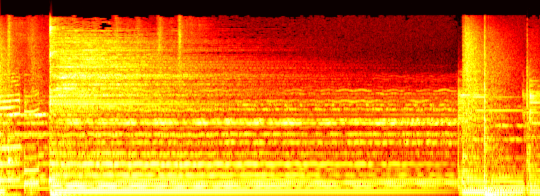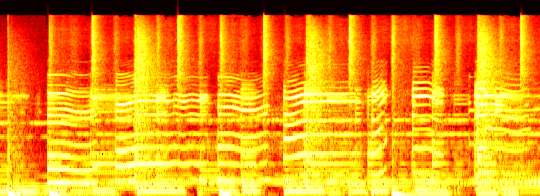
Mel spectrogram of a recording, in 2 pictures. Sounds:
playing steel guitar

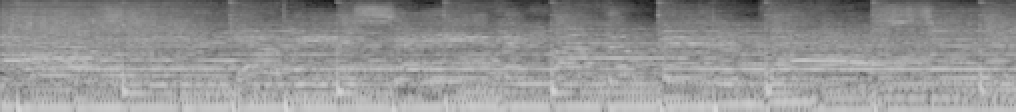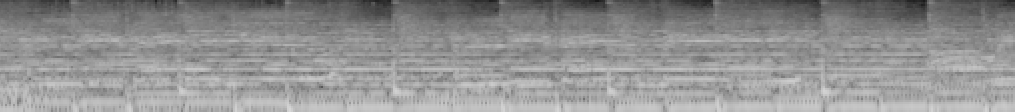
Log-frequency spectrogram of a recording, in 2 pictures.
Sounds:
music

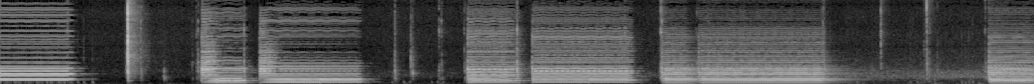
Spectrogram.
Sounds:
musical instrument
music
keyboard (musical)
electric piano
piano

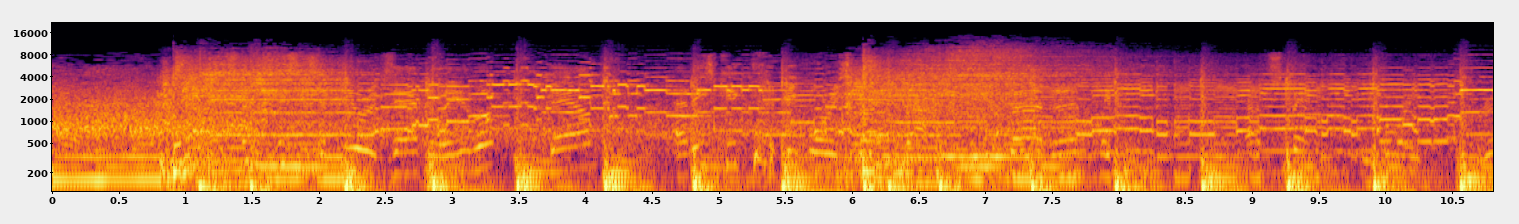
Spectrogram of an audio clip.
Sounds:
bagpipes

